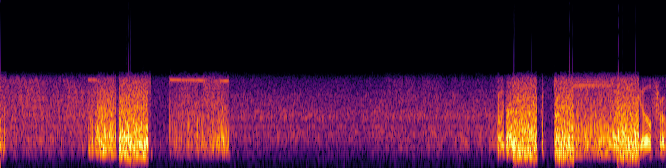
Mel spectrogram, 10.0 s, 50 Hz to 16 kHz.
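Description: FM amateur-satellite downlink (SO-50) received on an Icom IC-9700: a steady hiss of FM noise, broken near the start and again from about 7.5 to 9.5 seconds by loud bursts of garbled, broken-up transmissions. One short burst carries a brief steady high tone.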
